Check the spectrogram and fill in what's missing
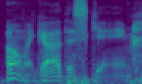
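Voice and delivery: ordinary talk, nothing marked

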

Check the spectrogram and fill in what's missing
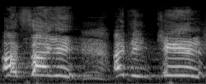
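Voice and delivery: high, loud hammed-up wailing; feigned agony. Soccer players falling down untouched, feigned agony. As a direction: cry out as if mortally injured, badly faked. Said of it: "fall down and pretend like".

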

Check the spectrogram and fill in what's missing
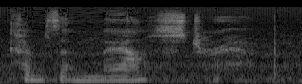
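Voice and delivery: slow, hushed storytelling reveal; soft, low-key, drawn-out reveal; ominous hush. A narrator's reading. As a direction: drop almost to a whisper for the dread.

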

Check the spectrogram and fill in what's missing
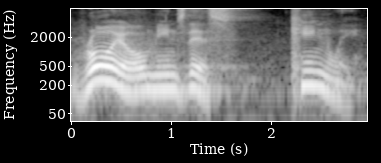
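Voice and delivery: very slow, stressing "Royal"; slow definition. Shown as a demonstration. Preacher defining royal for the congregation, very slow. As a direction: lay out "Royal means this" word by word. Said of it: "defining word slowly".

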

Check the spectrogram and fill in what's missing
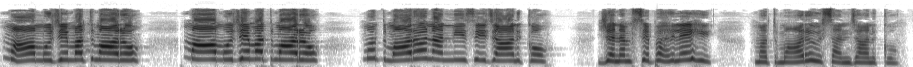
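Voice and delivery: high-pitched imploring cry, easing at the end; piteous plea. Acted. Unborn child begging mother for life, piteous pleading. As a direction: plead pitifully like a helpless child, in verse. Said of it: "उसकी करुण पुकार".

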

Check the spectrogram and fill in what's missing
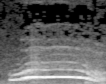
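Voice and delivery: high, joyful woo; squealed woo; excited whoop. Real, not acted. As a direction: cheer as the lights come on. Bulbs light up.

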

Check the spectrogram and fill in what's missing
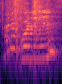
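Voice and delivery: high, puzzled protest; confused surprise. Real, not acted. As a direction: raise your voice in disbelief. Surprised by wrong package.

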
